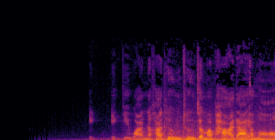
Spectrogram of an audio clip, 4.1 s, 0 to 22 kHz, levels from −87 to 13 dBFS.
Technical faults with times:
0.00-4.13 mains hum
0.00-2.58 truncation distortion on a fade
3.73-3.77 damaged data in a compressed stream

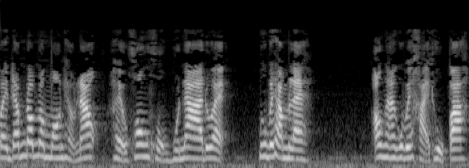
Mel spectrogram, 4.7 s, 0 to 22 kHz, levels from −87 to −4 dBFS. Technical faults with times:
0.00-4.69 Vorbis compression

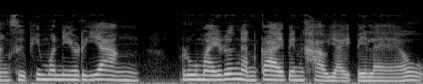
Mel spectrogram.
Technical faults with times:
0.00-4.24 MP3 compression

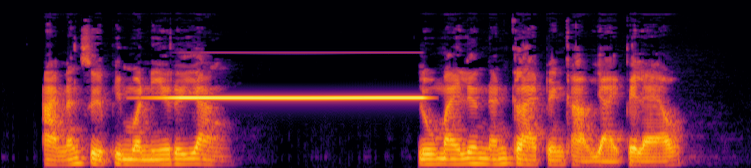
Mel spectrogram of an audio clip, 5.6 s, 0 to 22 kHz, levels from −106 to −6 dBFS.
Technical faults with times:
0.95-3.29 loudspeaker feedback squeal

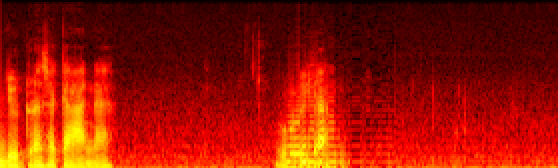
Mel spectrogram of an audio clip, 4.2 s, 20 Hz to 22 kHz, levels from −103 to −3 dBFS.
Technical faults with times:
2.15-2.96 robotic sound from repeated short buffers

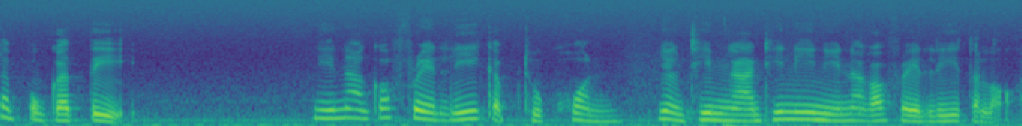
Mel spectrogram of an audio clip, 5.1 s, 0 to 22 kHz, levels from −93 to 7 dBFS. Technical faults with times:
0.00-5.11 low bit depth with noise shaping

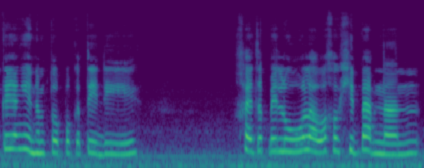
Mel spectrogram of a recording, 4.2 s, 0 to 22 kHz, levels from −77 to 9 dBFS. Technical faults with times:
none

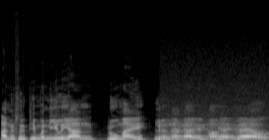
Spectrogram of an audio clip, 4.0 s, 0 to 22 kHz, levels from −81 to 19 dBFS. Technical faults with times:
2.40-4.04 switch to a distant microphone

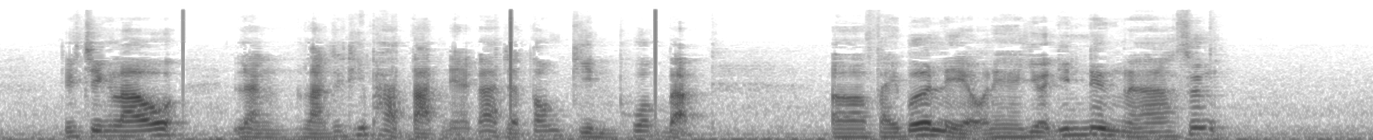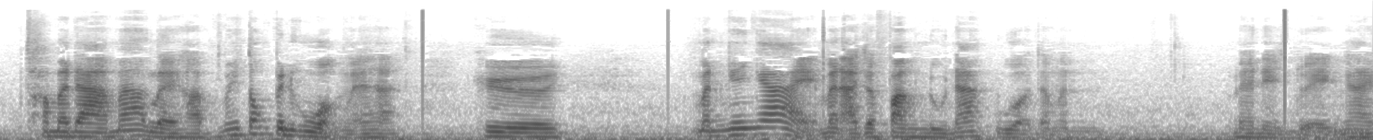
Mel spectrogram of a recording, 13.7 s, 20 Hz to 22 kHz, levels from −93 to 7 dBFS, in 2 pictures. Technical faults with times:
0.92 bit error spike
2.55 bit error spike
3.28 bit error spike
8.98 bit error spike
10.20 bit error spike
10.98 bit error spike
13.29 bit error spike

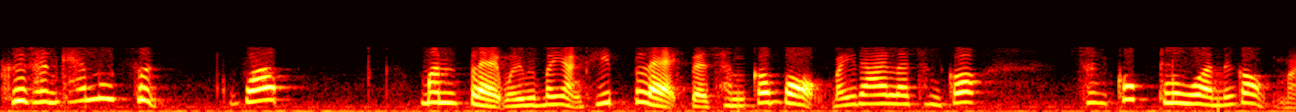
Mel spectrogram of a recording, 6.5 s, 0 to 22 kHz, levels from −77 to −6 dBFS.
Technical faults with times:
3.69-3.72 packet loss with pitch repetition
6.09-6.12 packet loss with pitch repetition

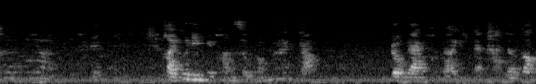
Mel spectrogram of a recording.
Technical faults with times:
0.00-5.37 noise suppressor artifacts
0.00-5.37 speech cut by the noise suppressor

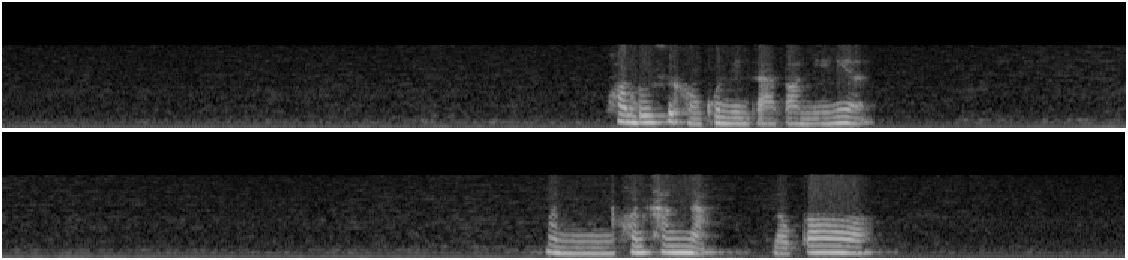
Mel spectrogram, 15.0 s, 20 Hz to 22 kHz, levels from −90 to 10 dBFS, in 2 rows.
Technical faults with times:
0.00-14.98 4-bit ADPCM compression

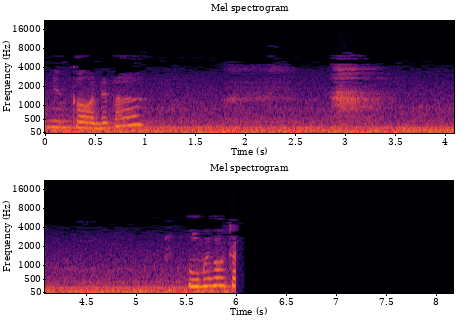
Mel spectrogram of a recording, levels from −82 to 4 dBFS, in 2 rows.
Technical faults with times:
0.00-8.18 WMA compression
5.99-8.18 audio dropout to a faint residue

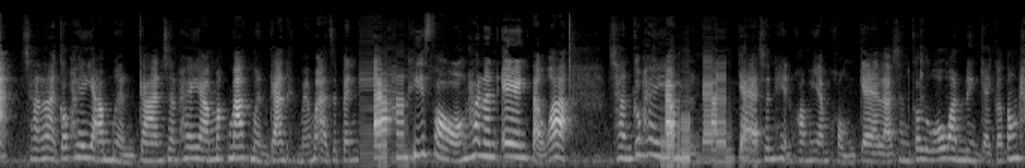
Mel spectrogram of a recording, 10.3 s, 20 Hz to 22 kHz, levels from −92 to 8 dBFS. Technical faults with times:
3.62-4.17 robotic sound from repeated short buffers
6.61-7.61 robotic sound from repeated short buffers

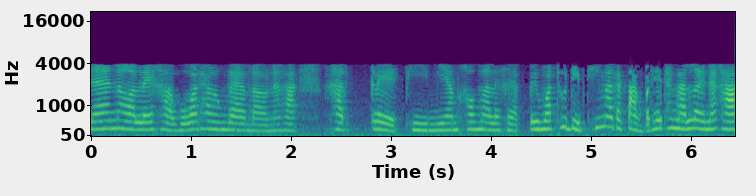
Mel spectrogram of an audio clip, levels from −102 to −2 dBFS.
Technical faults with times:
0.00-6.45 AAC compression

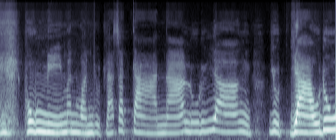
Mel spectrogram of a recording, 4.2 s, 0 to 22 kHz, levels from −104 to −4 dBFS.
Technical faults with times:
1.18-3.58 one channel drops out

